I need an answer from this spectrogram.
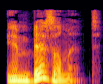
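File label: "embezzlement", British English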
